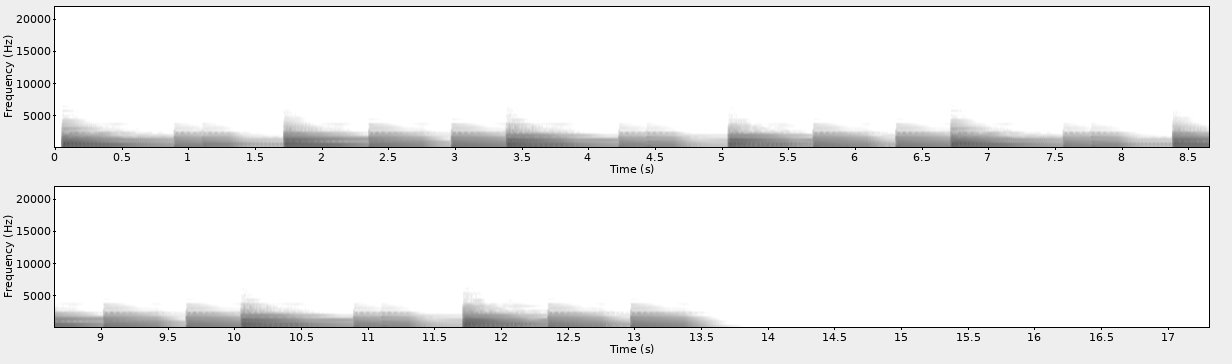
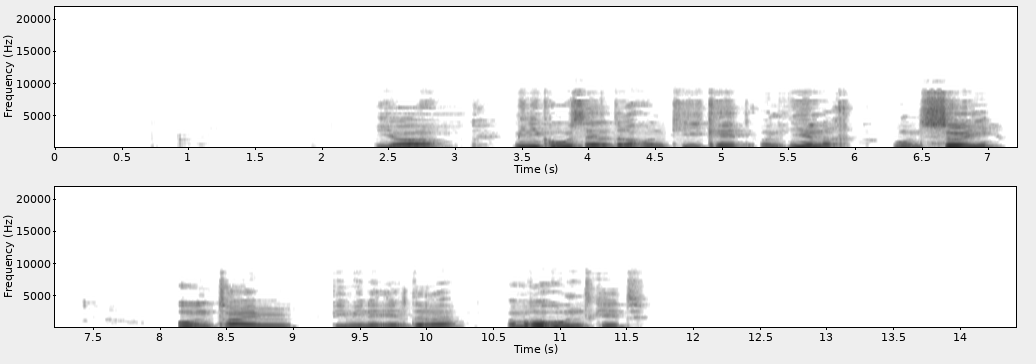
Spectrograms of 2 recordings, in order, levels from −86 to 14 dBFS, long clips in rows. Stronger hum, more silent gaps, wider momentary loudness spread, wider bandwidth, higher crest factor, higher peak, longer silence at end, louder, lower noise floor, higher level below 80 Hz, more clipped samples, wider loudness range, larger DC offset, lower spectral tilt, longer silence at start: neither; second, none vs 6.21-6.27 s, 7.20-7.42 s, 7.88-8.12 s, 9.25-9.29 s, 10.43-10.61 s; second, 13 LU vs 18 LU; second, 4.5 kHz vs 9.4 kHz; about the same, 22 dB vs 24 dB; second, -12 dBFS vs -2 dBFS; first, 3.8 s vs 2.85 s; second, -34 LUFS vs -22 LUFS; first, -68 dBFS vs -57 dBFS; about the same, -74 dBFS vs -74 dBFS; neither; about the same, 7 LU vs 5 LU; neither; first, -7 dB/octave vs -4.5 dB/octave; second, 0.05 s vs 2.4 s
